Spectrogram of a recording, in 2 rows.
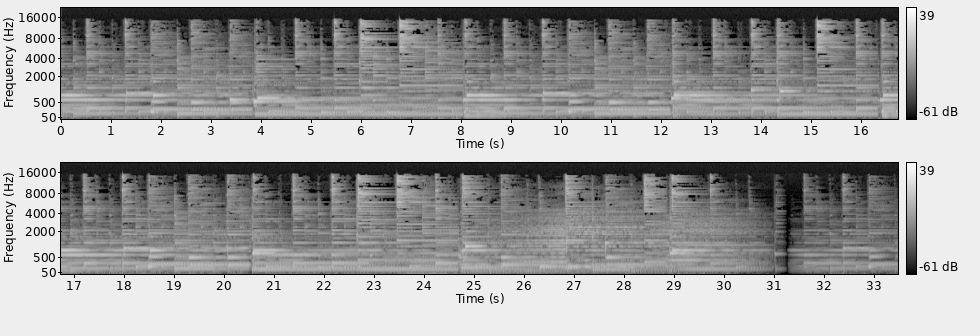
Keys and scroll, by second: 5.8 ctrl+z, 5.8 space, 14.1 ctrl+Delete, 18.1 space, 25.6 p, 28.5 ctrl+z, 28.6 Delete, 28.6 p, 29.9 ctrl+z.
